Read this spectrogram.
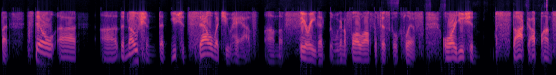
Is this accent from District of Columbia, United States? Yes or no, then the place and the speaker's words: yes; Washington, District of Columbia, United States; I grew up in Washington, and my father had a distinction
